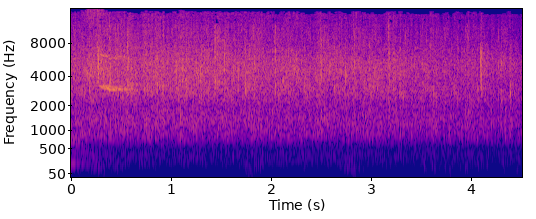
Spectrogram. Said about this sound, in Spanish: Ahora darle el mejor aplauso que le hayas dado al Señor en mucho tiempo.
